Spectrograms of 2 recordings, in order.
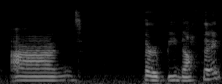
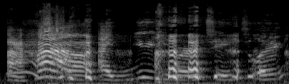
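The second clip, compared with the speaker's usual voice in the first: triumphant mum; 2 semitones higher, 8 dB louder than usual. Retold or imitated. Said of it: "then the mum goes".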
